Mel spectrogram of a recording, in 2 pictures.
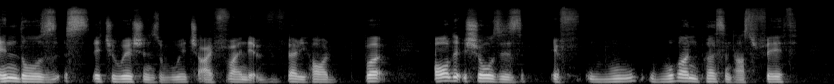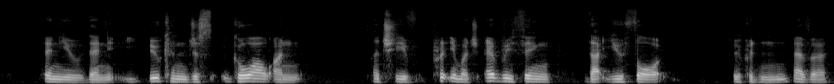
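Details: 25-year-old man who stammers; learnt to cope with his stammer nine years earlier but says speaking is still hard, especially on video calls: stuttering (stammering).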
